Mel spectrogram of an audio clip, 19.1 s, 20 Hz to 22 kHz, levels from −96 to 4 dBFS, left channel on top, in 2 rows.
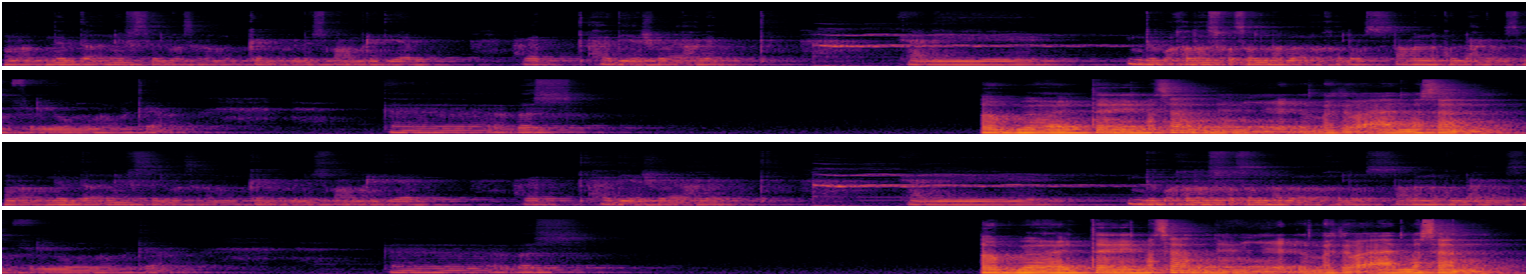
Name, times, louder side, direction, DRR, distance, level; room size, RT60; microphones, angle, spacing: voice 1, 0.0-2.6 3.2-3.4 3.7-4.5 5.0-5.3 5.6-6.5 7.0-10.6 10.9-11.5 11.9-13.1, left 1 dB, 65° left, 4 dB, 0.9 m, -41 dB
Guitar, 5.0-7.6 11.4-11.5, equal, 60° right, 2.2 m, -49 dB
voice 2, 15.6-18.9, right 2 dB, 35° right, 8 dB, 0.5 m, -28 dB
8.4 x 3.5 x 6.7 m, 1.3 s
head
